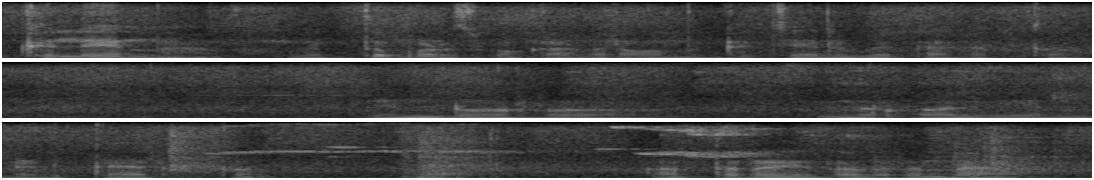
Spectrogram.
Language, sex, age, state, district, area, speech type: Kannada, male, 45-60, Karnataka, Koppal, urban, spontaneous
